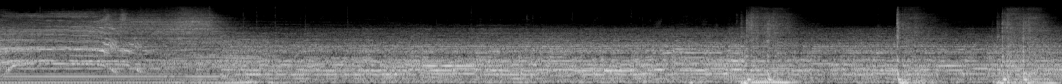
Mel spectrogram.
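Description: Hard rock band playing live over a festival PA, heard from the crowd: held notes and guitar bends for the first couple of seconds, then the full band with electric guitars and drums from about two seconds in.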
